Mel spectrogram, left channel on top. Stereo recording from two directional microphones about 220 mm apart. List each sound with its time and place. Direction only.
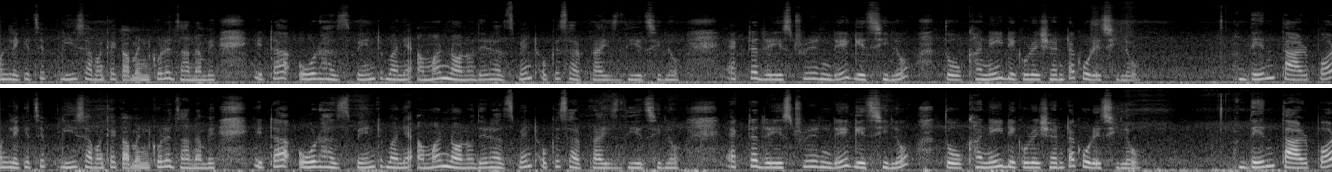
0.1 s a woman's voice: 15° right (ahead or behind)
12.5 s a woman's voice: 15° right (ahead or behind)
